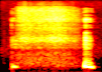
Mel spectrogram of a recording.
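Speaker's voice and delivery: small breathy laugh. Acted. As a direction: let a little airy laugh slip out. After saying I love you.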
